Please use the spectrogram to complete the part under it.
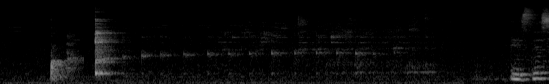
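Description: Wine pours from a bottle into a glass.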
